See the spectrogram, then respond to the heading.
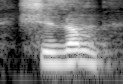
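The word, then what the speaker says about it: schism: कर्स शिजम शिजम या सिजम बोलते हैं इसको इसका मतलब होता है इसकी मैं स्पेलिंग भी डिक्टेट कर दूं सी एस सी एच आई एस एम एस सी एच आई एस एम सिज़म मेरे ख्याल से इसको बोला जाता है जिसका मतलब है डिवाइड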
